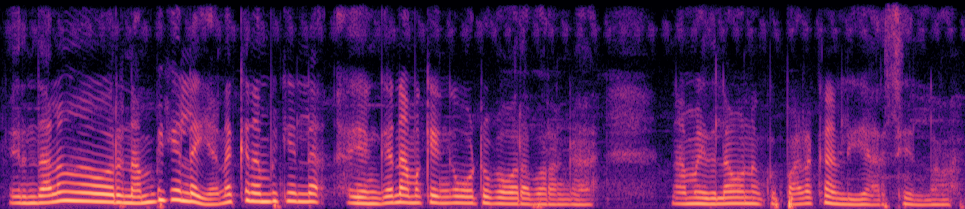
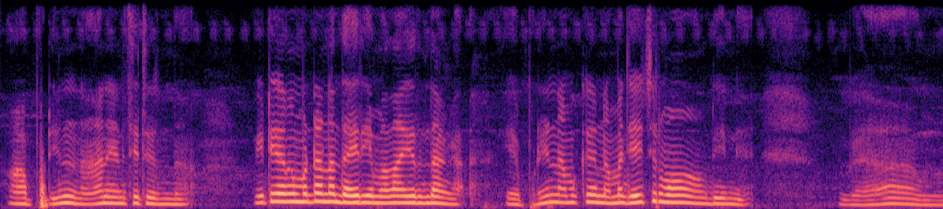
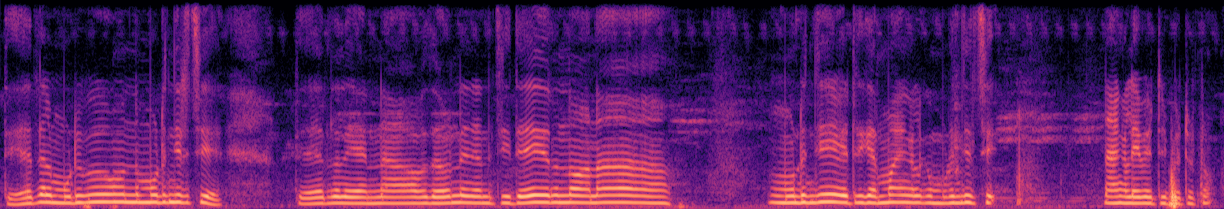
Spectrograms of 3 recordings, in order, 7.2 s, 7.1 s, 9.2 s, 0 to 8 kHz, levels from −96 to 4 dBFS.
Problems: constant background noise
